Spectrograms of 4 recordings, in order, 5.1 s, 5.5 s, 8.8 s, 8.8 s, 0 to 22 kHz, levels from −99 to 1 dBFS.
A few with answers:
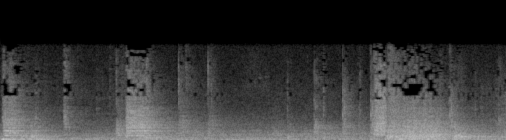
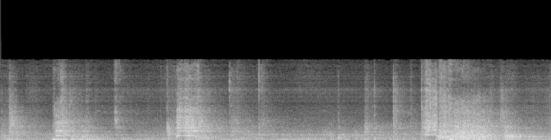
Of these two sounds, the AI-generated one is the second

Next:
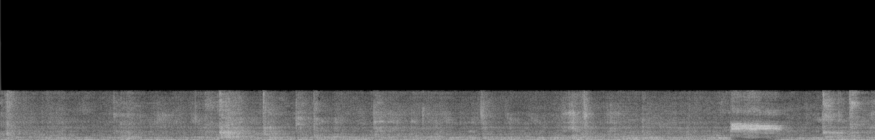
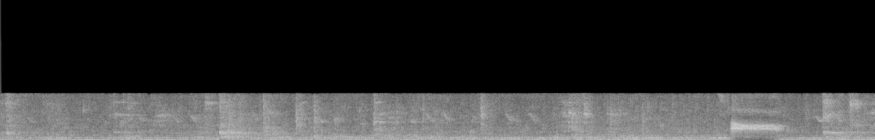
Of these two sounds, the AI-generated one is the first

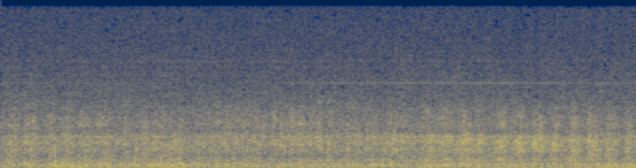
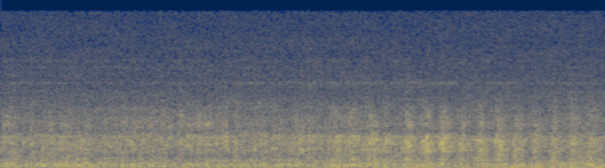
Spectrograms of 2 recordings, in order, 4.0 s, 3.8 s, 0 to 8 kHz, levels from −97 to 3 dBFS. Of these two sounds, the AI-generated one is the second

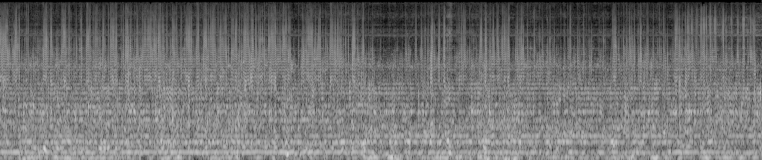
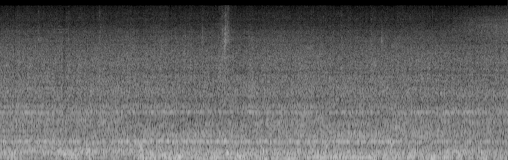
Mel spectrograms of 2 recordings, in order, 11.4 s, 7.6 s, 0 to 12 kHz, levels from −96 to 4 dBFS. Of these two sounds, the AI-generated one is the first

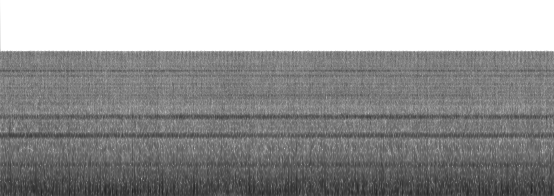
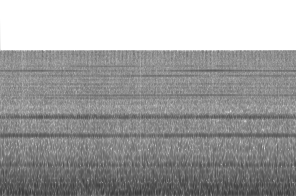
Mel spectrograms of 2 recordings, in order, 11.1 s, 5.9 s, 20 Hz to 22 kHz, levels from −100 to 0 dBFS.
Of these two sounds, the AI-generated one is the first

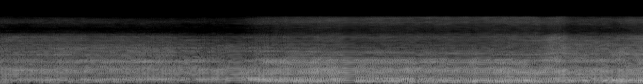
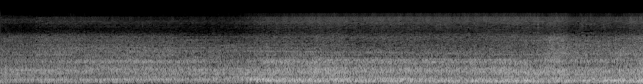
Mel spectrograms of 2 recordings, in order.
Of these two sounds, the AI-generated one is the first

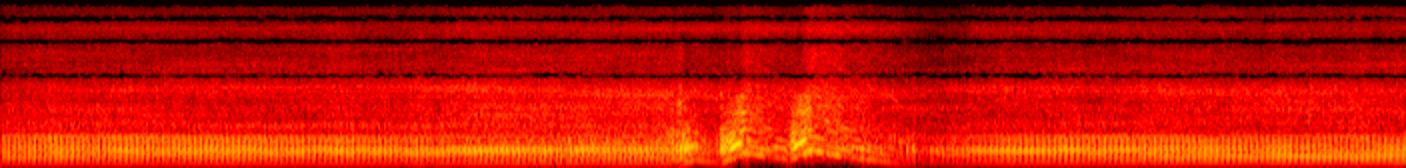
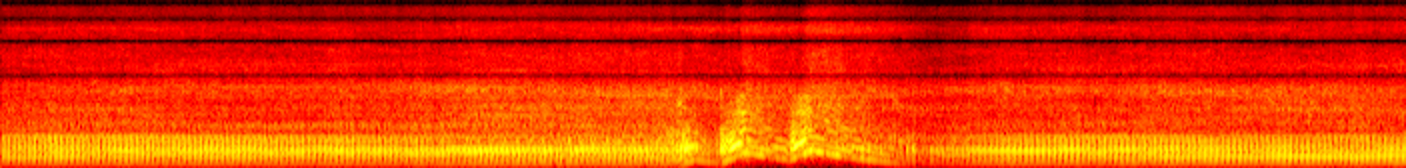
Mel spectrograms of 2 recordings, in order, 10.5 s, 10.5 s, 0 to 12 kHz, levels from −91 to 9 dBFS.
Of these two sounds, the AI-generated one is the second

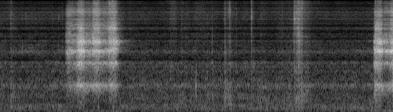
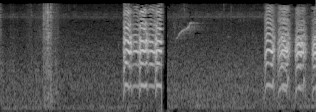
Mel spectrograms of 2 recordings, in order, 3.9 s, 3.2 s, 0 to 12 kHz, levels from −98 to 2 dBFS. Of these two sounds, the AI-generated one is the first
